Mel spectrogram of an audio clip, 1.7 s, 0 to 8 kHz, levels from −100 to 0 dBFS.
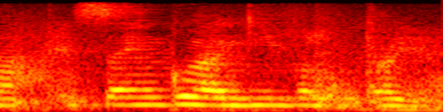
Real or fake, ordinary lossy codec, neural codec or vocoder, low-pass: fake; none; codec, 16 kHz, 1 kbps, X-Codec, HuBERT features, trained on general audio; 7.2 kHz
